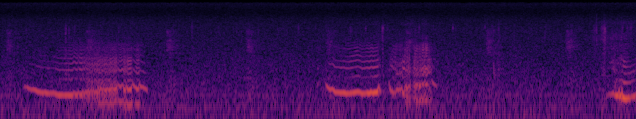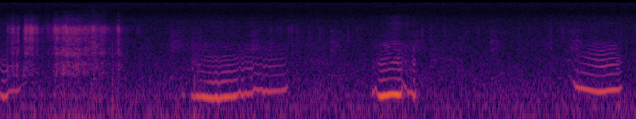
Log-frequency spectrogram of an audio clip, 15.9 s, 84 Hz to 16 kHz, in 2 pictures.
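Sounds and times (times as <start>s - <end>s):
cat snoring: 0.3s - 1.9s, 4.0s - 5.5s, 7.6s - 9.3s, 10.2s - 11.6s, 12.6s - 13.2s, 15.0s - 15.8s.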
